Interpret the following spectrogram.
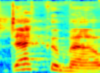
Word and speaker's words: Decuma: golden lasso Gamescom slash deck kuma which is spelled Dec um a it's named after the Roman one of the Roman face and it has the word deck in it which makes me happy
